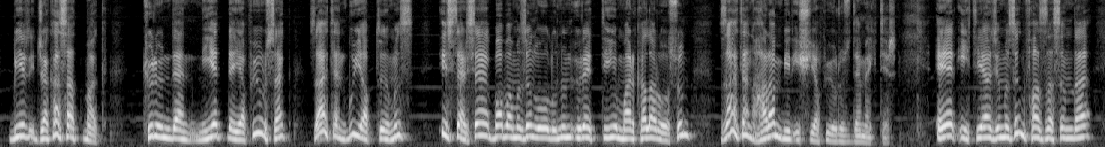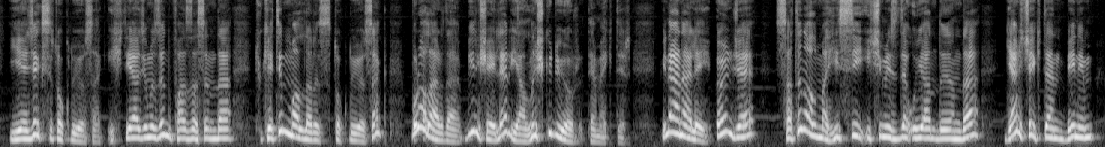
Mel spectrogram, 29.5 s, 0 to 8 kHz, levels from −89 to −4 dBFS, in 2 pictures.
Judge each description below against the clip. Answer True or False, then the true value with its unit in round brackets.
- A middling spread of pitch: True (4.4 semitones)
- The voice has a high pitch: True (195 Hz)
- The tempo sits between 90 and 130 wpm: True (95 wpm)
